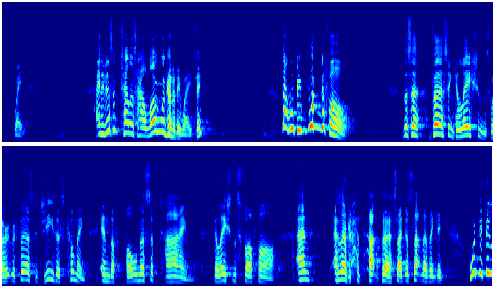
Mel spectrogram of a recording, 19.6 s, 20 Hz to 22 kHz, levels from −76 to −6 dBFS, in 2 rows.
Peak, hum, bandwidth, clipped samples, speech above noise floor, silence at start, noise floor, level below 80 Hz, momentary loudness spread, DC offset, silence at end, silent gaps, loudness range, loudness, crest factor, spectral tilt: -10 dBFS; none; 16 kHz; under 0.1%; 42 dB; 0.25 s; -75 dBFS; under -90 dBFS; 18 LU; under 0.1%; 0 s; none; 9 LU; -33 LUFS; 26 dB; -4 dB/octave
